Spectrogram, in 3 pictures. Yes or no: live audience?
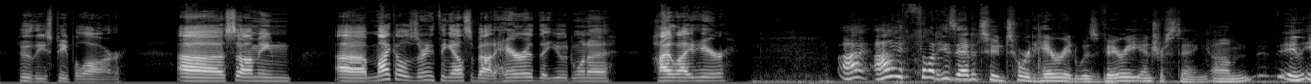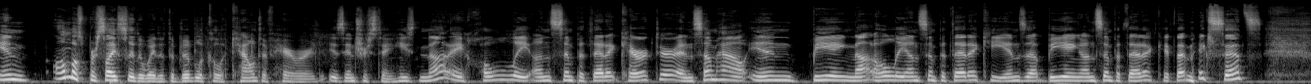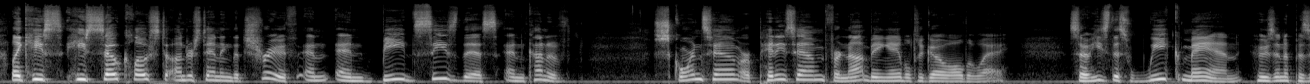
no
